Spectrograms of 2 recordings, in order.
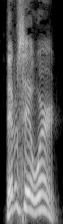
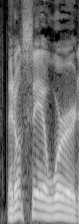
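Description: First: "They don't say a word" lifted high with stress on "say"; emphatic repeat. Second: Said in the usual way. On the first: Shown as a demonstration. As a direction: hit "say" hard and high.

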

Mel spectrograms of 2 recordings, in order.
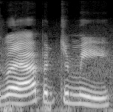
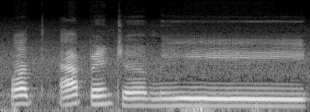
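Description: First: Said in the usual way. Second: A lower, slowed-down puzzled drone; slow-motion confused; slow drawn-out question. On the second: Acted. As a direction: stretch every word out, slow. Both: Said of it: "repeated, second drawn out".

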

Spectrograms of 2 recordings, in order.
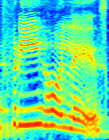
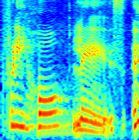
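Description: First: Frijoles, drawn out with the weight on the i; stress on the i. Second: Frijoles slowly, leaning on the later syllables, FRI-JO-les; corrected stress. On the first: Shown as a demonstration. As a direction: say frijoles slowly, accenting FRI. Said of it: "como la tilde y el acento en la i". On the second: Retold or imitated. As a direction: correct them with frijoles, accent moved off the i onto jo. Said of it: "mi familia mexicana me corrige".

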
